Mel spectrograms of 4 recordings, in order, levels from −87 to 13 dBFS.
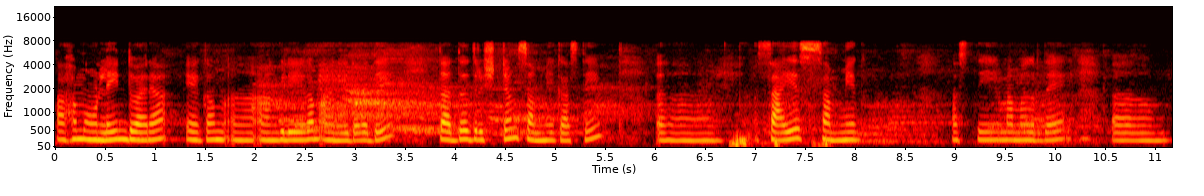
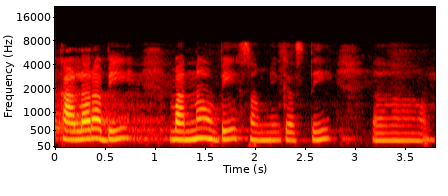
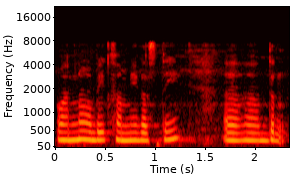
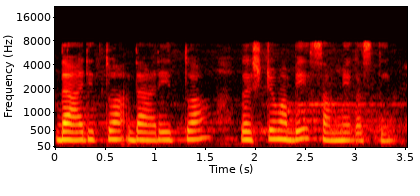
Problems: constant background noise, continuous background conversations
